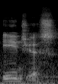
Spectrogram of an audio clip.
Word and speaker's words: Aegis: by the way, it's called Aegis. That is actually how it's pronounced.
